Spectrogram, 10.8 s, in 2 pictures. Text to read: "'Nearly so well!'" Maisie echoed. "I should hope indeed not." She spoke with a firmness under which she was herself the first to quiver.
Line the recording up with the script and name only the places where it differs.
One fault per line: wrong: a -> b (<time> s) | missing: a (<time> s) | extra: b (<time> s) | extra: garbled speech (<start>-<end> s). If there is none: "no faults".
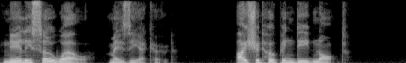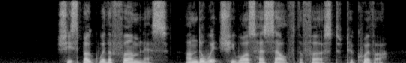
no faults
